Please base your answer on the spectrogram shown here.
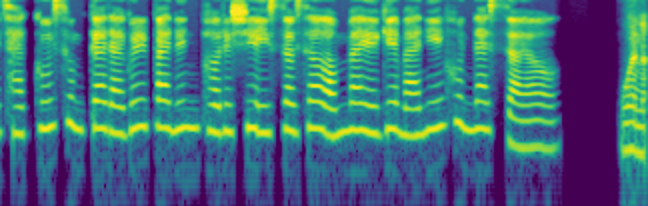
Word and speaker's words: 버릇: The pronunciation of this word is closer to. 버릇.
